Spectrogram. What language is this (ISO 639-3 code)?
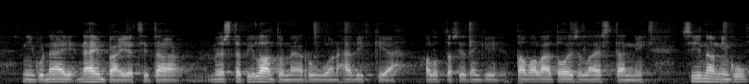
fin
